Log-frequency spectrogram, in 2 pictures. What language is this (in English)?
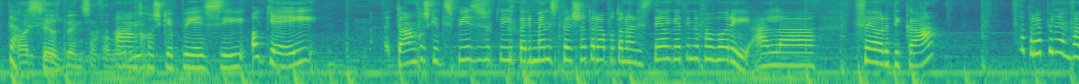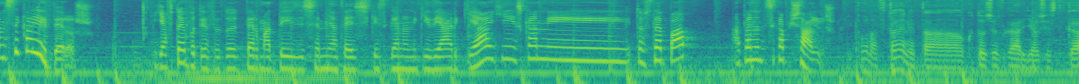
Greek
